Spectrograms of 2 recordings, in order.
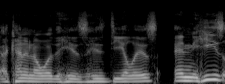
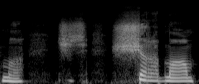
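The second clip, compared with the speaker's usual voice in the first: hesitant, softer mumbled objection; timid protest; 2 semitones lower, 5 dB quieter, slower than usual. Retold or imitated. Timid kid muttering back at his mom, hesitant and quiet. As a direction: stammer it out softly, barely daring to say it. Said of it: "he's usually pretty timid".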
